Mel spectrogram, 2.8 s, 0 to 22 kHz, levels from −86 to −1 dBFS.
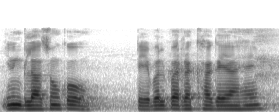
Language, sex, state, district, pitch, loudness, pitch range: Hindi, male, Uttar Pradesh, Lucknow, 130 Hz, -18 LUFS, 125-135 Hz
